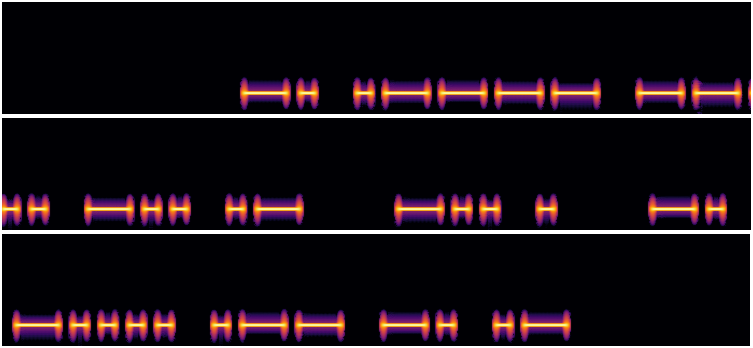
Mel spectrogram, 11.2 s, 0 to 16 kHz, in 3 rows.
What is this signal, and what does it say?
Morse code, heard as a keyed tone, about 17 wpm, 700 Hz. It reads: N1ZDA DE N6WNA
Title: USA Callsign DE Callsign - 5 Characters - 17wpm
